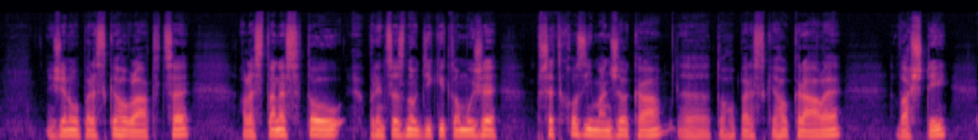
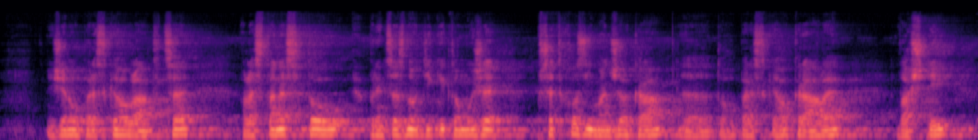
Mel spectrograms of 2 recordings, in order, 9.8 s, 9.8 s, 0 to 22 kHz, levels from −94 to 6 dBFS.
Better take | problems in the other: first | room echo; slight; dies away in 1.9 s

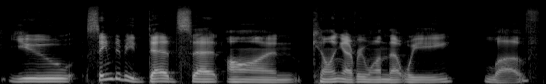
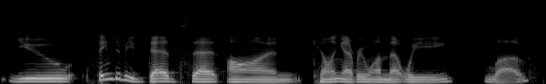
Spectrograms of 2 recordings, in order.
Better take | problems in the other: first | muffled; very; fading above 2 kHz

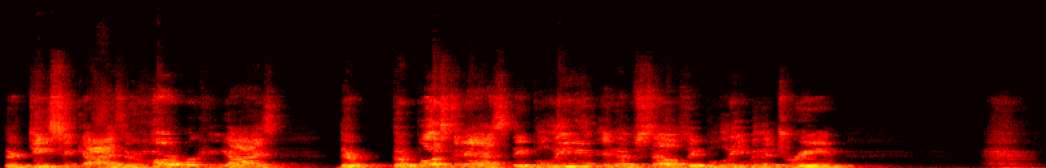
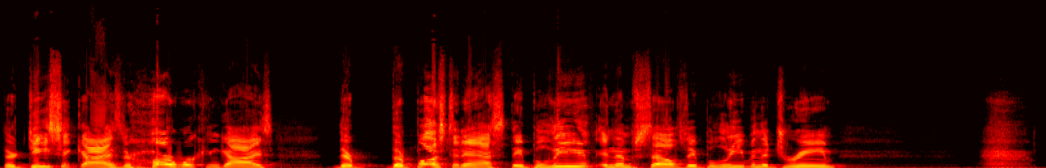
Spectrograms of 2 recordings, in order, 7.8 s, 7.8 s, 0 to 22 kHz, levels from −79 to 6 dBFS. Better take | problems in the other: second | room echo; slight; dies away in 0.4 s // off-mic speech; far

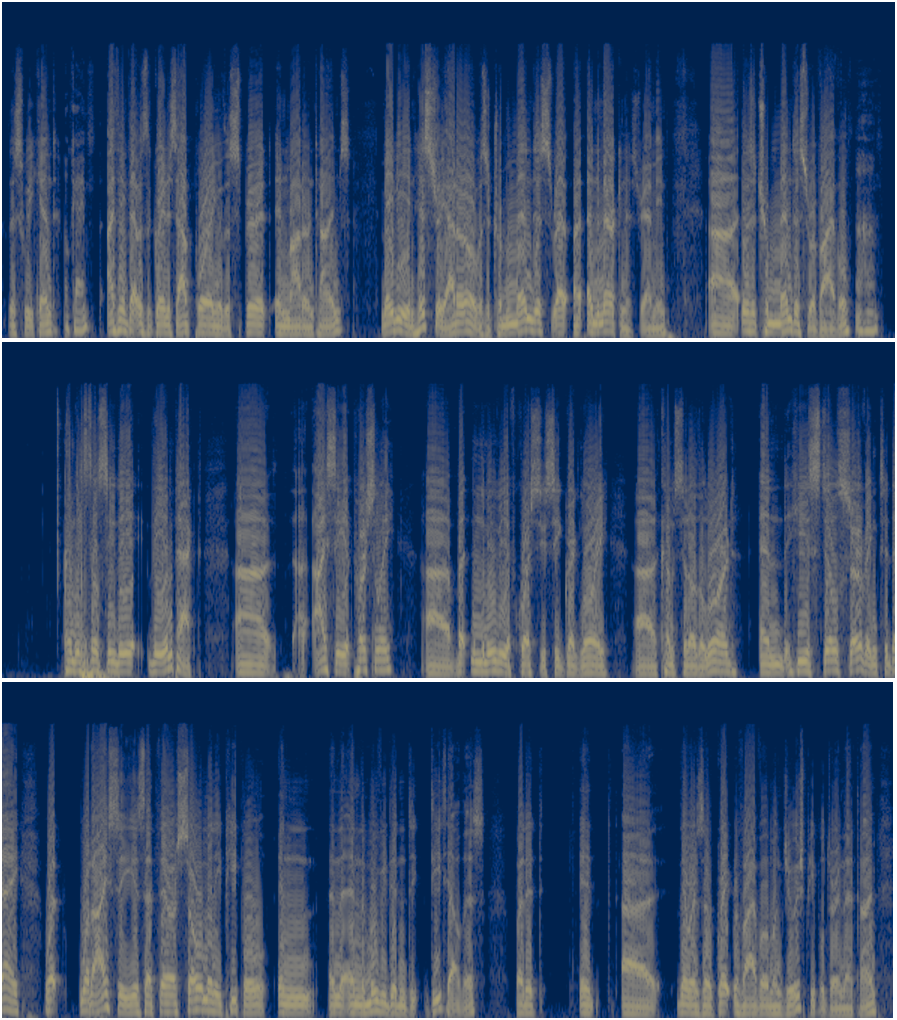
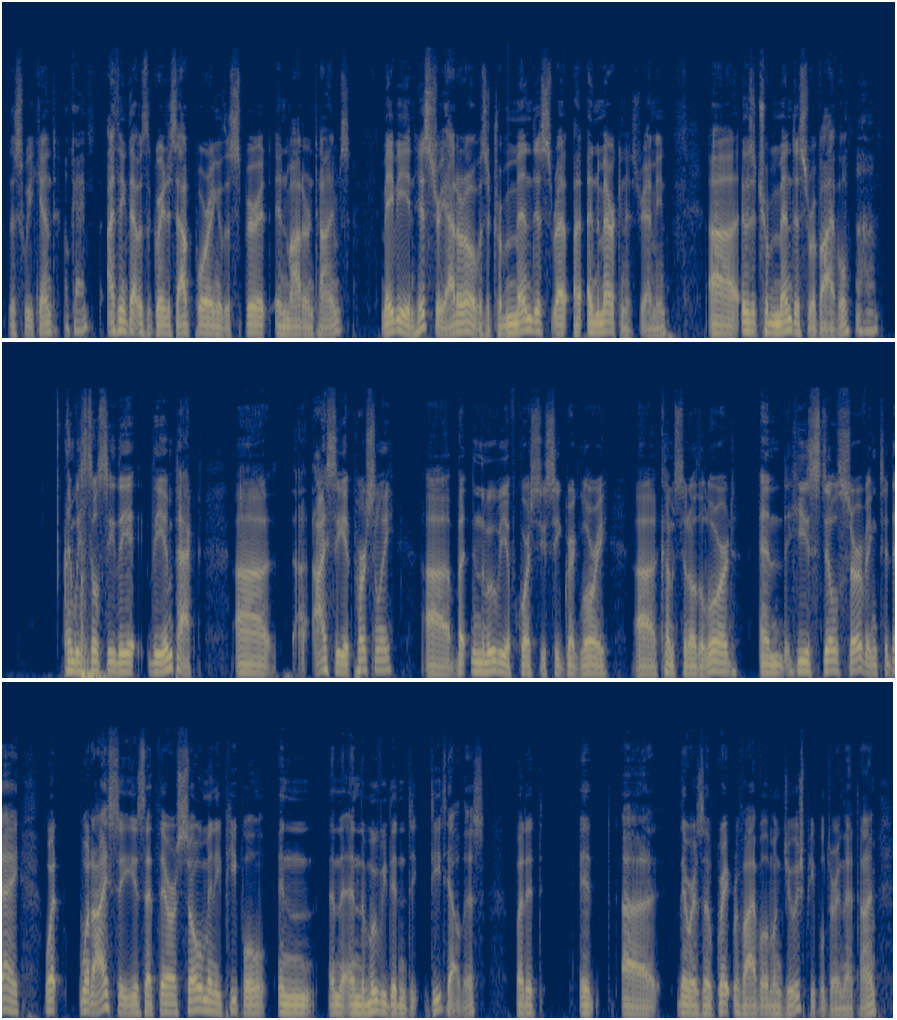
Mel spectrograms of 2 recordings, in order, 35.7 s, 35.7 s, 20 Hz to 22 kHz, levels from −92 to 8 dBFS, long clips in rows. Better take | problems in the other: second | distortion; heavy; 6 dB below the speech

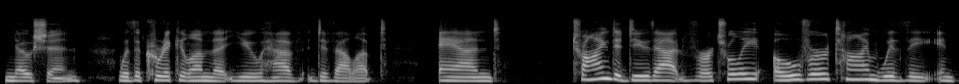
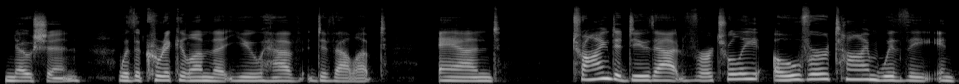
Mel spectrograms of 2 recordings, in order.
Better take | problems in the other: second | garbled, watery; slightly; nothing above 8 kHz

